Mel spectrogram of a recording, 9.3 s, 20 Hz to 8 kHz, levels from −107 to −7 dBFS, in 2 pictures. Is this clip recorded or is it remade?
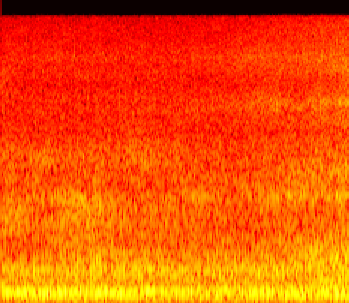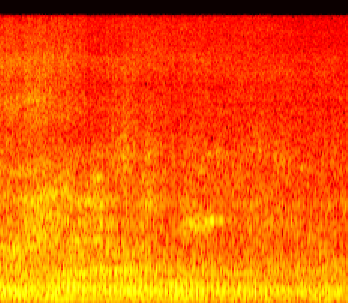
remade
